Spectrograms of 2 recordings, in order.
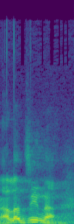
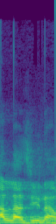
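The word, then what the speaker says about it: الَّذِينَ: membaca yang harusnya dibaca alladzina amanu ya ayyuhalladina amanu eh malah dibaca ya ayyuhaladina amanu Coba lihat aja di huruf latin alatzina yang harusnya alladzina amanu menjadi alat zina gitu nah ini kan fatal kalau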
